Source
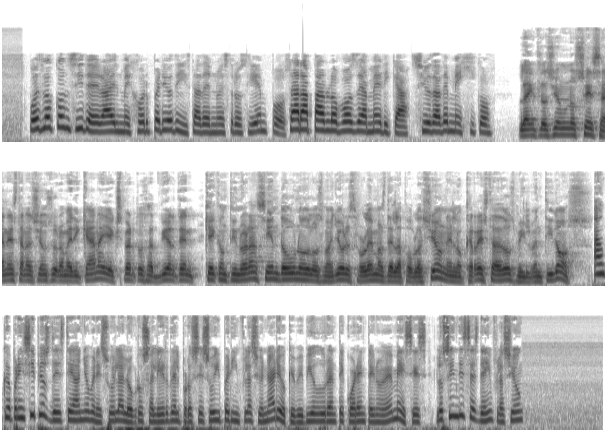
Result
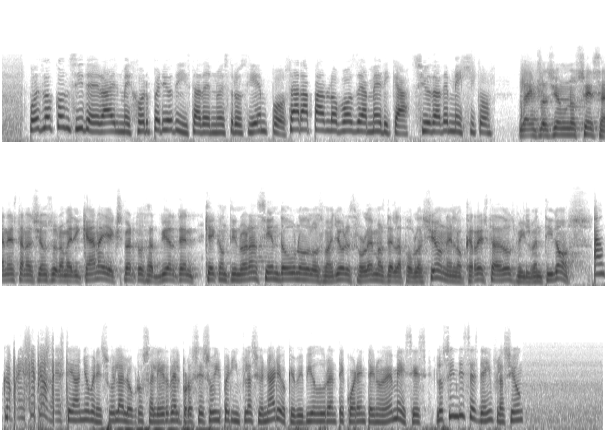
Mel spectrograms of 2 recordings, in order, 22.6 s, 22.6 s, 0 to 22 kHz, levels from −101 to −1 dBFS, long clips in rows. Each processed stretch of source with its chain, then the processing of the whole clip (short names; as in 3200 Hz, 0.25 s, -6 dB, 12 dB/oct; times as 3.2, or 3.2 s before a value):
5.74–6.77 high shelf 3100 Hz +10 dB + compressor 5:1, threshold -30 dBFS + Doppler distortion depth 0.31 ms
15.15–15.9 LPF 6100 Hz 24 dB/oct + auto swell 0.271 s + spectral compressor 4:1
16.97–17.89 bell 990 Hz +5.5 dB 2.5 oct + doubler 14 ms -11 dB
whole clip: LPF 2400 Hz 24 dB/oct; dynamic EQ 1400 Hz, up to +6 dB, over -41 dBFS, Q 1.2; compressor 6:1, threshold -28 dBFS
